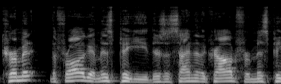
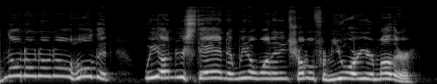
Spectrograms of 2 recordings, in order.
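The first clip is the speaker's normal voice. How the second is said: very high, yelled out; 12 semitones higher than usual. Retelling a wrestling segment with the Muppets: Kermit yelling. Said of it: "Kermit yells".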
